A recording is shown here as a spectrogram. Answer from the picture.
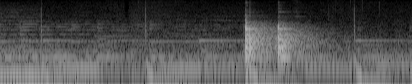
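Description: A metal measuring spoon clinks once against a glass mixing bowl about a second in, a short knock with a brief ring, over soft background music.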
